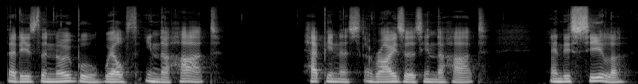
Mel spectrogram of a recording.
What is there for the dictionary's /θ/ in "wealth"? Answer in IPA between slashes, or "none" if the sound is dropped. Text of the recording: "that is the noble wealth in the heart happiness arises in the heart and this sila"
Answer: /θ/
